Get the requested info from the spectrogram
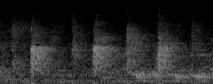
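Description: A run of sharp, evenly spaced percussive strokes, about three a second.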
